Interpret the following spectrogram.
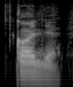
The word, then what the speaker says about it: Gabh i leith: There are three words that gel into one. go-i-le.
